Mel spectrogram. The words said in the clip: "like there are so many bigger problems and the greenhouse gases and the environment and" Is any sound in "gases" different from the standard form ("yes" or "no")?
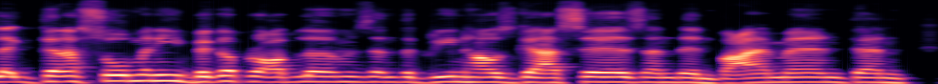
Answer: no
